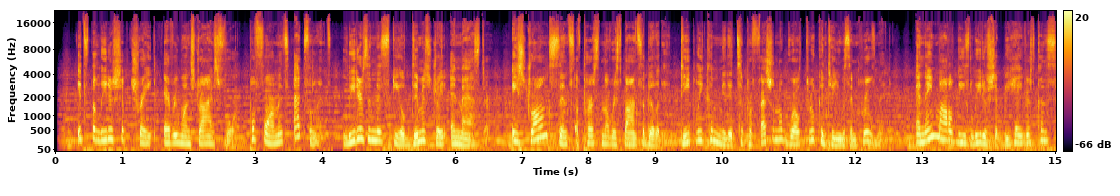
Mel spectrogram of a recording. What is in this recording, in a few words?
Narration Sample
